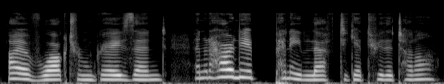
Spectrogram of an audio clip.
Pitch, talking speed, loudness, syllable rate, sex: 235 Hz, 215 wpm, -17 LUFS, 5.6 syllables/s, female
